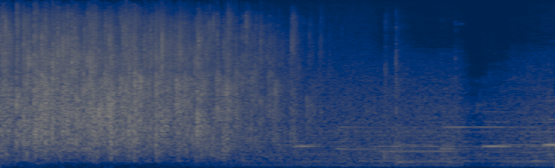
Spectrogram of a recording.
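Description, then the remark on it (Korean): An audience applauds to welcome writer Kim Sun-woo, with dense, steady clapping that gradually thins and fades over several seconds, ending in quieter scattered claps and faint background murmur. “자 일단은 박수로 김선우 작가님 모시겠습니다.”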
